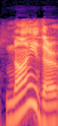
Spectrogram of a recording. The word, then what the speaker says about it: neither: Oh, neither or neither, you can pronounce this as neither or neither of us realized it was art.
